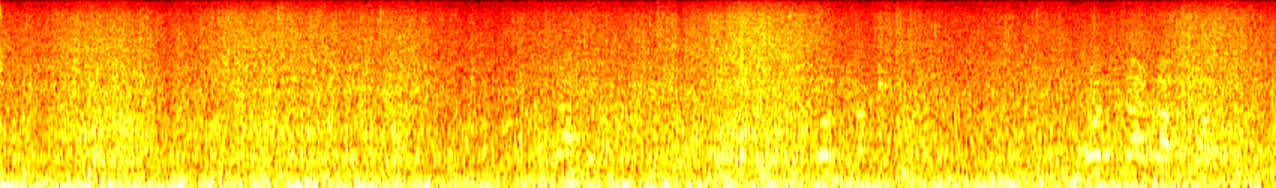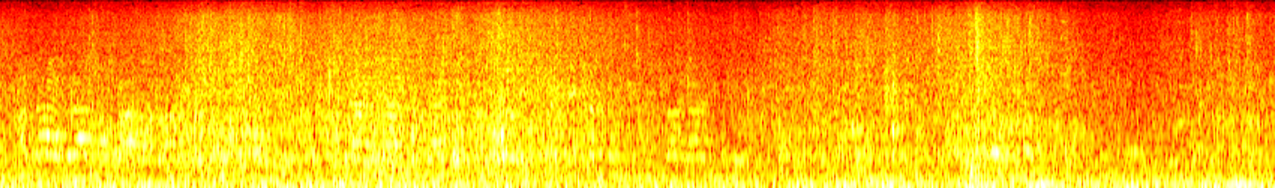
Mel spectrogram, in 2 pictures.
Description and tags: the boats are floating on sea on the left guys are playing waterpolo
beach, boats, kostrena, rijeka, sea, waterpolo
